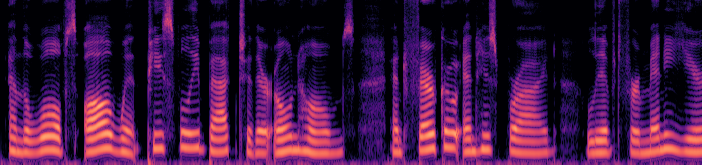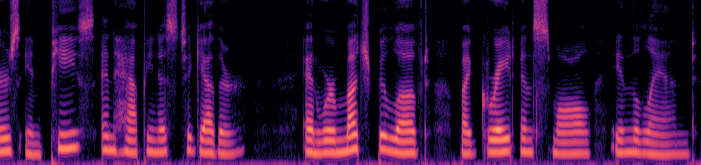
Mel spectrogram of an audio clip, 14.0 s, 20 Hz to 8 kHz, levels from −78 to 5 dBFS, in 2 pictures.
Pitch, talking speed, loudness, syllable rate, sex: 185 Hz, 155 wpm, -20 LUFS, 4.4 syllables/s, female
